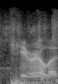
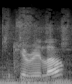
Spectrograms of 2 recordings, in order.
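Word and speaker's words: Kirylo: And then can you help me pronounce his name? Kirilla. So that's actually the Ukrainian way of writing it. I don't know what... Anyway, Kirilla. Kirilla Sidorovich Razumov. Okay. Sorry. How would... Kirillo. Okay, Kirillo.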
